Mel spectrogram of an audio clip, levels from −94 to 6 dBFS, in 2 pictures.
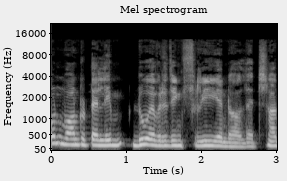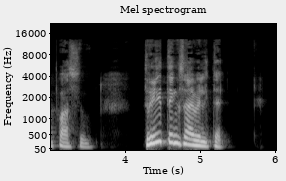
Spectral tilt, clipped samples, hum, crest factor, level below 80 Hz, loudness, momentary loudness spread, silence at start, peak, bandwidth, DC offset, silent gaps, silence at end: -7 dB/octave; under 0.1%; none; 14 dB; -68 dBFS; -20 LUFS; 13 LU; 0 s; -6 dBFS; 13 kHz; under 0.1%; 4.08-4.23 s; 0.75 s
